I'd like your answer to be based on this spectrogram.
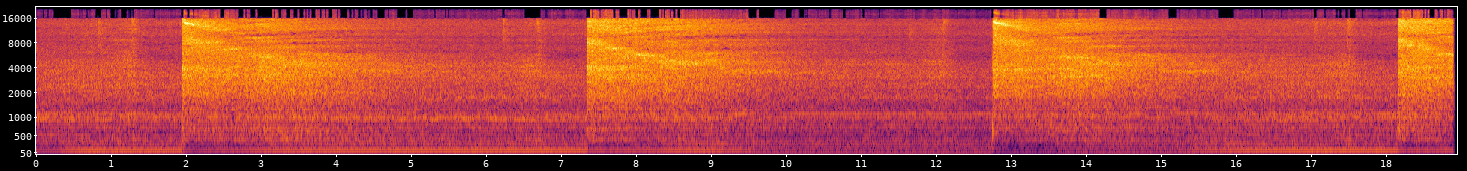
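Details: Homemade DIY oxygen concentrator running: steady motor hum with a loud hiss of air released about every five seconds as it pressurizes and empties; oxygen concentrator running.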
